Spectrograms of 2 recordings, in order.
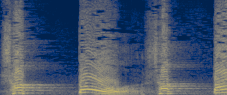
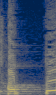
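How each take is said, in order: First: শক্ত with no final o, higher; wrong pronunciation. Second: শক্ত ending in a clear o sound; correct pronunciation. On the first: Teacher shows students the wrong শক্ত. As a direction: clip শক্ত short as the error. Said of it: "বলা যাবে না". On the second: Teacher gives students the right শক্ত. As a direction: end শক্ত on a full o. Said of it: "বলতে হবে শক্ত". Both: Shown as a demonstration.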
